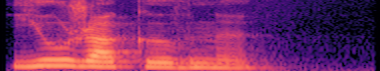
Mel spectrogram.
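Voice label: "южакывны", Komi, female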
